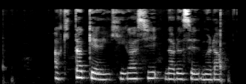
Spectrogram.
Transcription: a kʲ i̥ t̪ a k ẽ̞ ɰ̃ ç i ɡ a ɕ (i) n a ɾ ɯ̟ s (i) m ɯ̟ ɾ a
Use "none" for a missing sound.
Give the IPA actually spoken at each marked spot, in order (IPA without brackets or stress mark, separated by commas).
i, e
